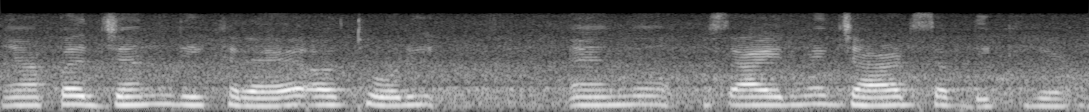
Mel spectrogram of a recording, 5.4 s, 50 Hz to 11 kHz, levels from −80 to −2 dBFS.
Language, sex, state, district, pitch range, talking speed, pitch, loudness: Hindi, female, Gujarat, Valsad, 195-205 Hz, 175 wpm, 200 Hz, -14 LUFS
